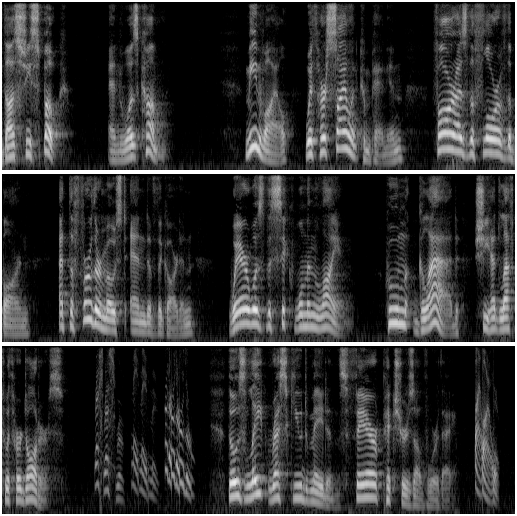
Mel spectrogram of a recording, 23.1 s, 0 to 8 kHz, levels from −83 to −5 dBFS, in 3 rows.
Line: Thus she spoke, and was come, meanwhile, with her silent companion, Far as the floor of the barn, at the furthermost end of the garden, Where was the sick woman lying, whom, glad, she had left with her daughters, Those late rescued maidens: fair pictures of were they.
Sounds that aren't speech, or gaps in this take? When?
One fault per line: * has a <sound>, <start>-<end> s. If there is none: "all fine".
* has a chirp, 16.8-18.3 s
* has a chirp, 22.5-22.9 s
